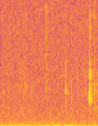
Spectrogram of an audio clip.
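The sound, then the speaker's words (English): Faint, sparse clicks of a mechanical keyboard, a few soft keystrokes spaced apart over a quiet background hiss, with one slightly sharper tap near the end. “Tap, tap, tap. Mechanical keyboard.”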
